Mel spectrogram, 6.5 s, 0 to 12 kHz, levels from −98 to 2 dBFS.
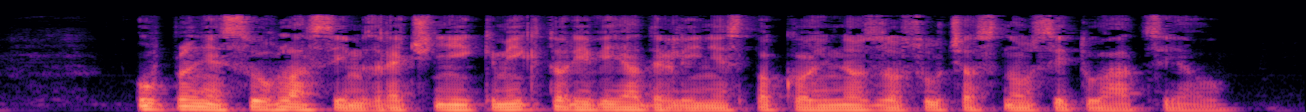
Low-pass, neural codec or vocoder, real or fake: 7.2 kHz; none; real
